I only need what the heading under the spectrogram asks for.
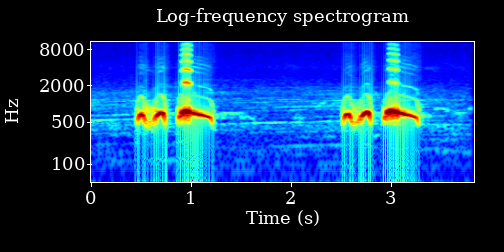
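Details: Spotted dove cooing, recorded to prompt caged birds to coo: two phrases, each a quick double coo followed by a longer, falling coo, spaced about two seconds apart in otherwise quiet surroundings.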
